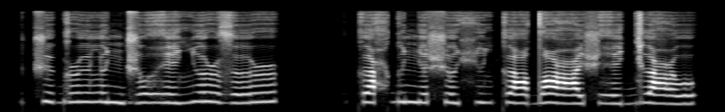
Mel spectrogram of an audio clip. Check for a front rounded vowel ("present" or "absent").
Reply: absent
